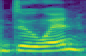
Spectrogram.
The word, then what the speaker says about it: doing: that sounds good and then say how you doing we don't pronounce the g how you doing how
